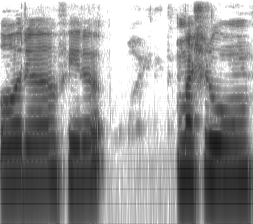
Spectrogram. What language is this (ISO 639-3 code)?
doi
